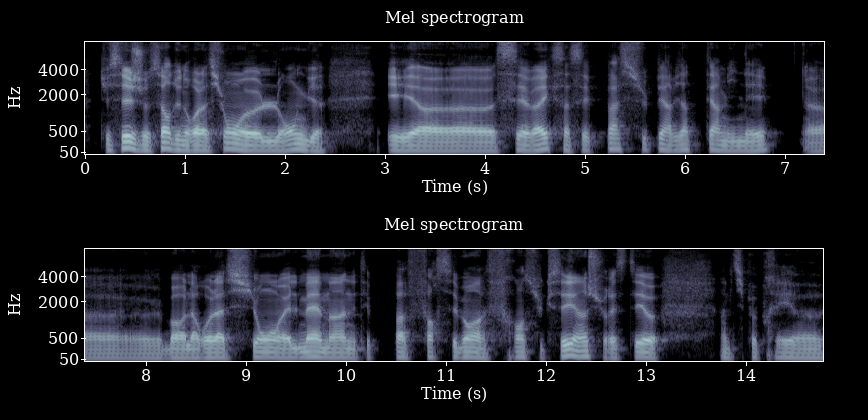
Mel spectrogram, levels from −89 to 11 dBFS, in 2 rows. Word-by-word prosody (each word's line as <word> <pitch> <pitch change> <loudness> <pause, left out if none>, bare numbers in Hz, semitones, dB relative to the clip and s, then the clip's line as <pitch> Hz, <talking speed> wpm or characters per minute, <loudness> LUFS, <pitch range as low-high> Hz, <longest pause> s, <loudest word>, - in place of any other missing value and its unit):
Tu 100 - -8
sais, 125 +6 +6
je 95 -4 +1
sors 115 +7 +3
d'une 100 -2 -1
relation, 90 +4 +3
heu, 90 -1 +7
longue 85 0 0 0.6
et 90 -1 +2
heu, 80 -1 +3
c'est - - -1
vrai 90 +5 +5
que 110 - -15
ça - - -5
c'est - - -8
pas 110 -1 -2
super 105 -3 -6
bien 100 +2 -4 0.2
terminé, 90 -1 -3 0.3
heu, 80 0 -7
bon 80 +2 +1
la 80 0 +1
relation 85 +2 +1
en 85 - +2
elle-même, 90 +2 +3
hein, 85 0 +1
n'était 80 - -10 0.2
pas - - 0
forcément, 95 -1 -3
un 85 - -4
franc 95 +5 -7
succès 115 +5 0
hein. 105 -1 +2
Je 105 - -5
suis 110 - -9
resté, 80 +3 -3
heu, 90 - +3 0.6
un - - -10
petit - - -12
peu - - -9
près, 90 0 -8
heu, 80 -1 -4
85 Hz, 170 wpm, -25 LUFS, 80-95 Hz, 0.6 s, heu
